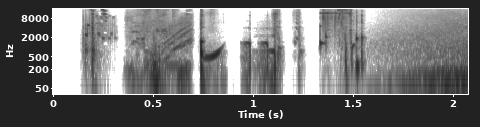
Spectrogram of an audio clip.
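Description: Cartoon-style pop sound effects for an animated logo outro: a quick run of about six short pops with a short rising slide in pitch near the middle. A whoosh swells up near the end.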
